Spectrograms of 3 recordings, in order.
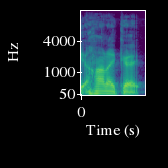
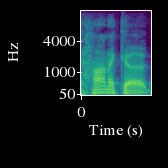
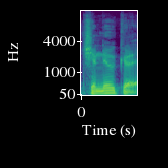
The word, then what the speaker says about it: Hanukkah: So somebody said they wanted to, get a Hanukkah greeting from Smokey Robinson. So you go to Cameo and you pay a certain amount, and then they just write it out, Hanukkah, but he pronounced it Chinooka, and it's still my favorite.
